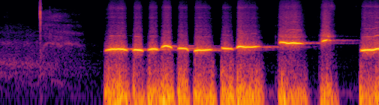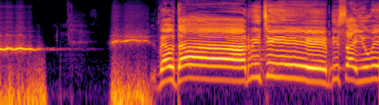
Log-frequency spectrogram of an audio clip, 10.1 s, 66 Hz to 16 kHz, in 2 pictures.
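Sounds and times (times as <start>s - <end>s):
person whistling a Christmas song melody: 1.4s - 5.9s, 6.5s - 7.2s
speech: 7.2s - 10.0s.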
